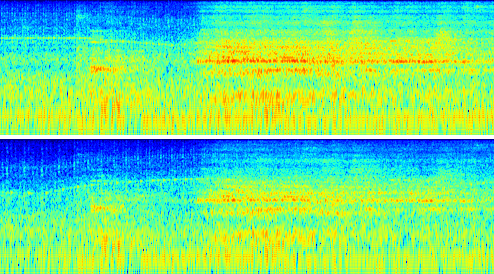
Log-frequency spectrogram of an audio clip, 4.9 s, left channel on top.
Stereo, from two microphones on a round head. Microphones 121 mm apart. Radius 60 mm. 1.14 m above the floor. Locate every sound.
0.8 s a toilet flushing: 45° left (ahead or behind), 5 m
